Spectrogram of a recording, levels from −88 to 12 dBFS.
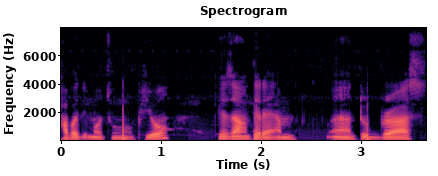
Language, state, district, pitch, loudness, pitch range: Kokborok, Tripura, Dhalai, 120 Hz, -20 LUFS, 110-130 Hz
